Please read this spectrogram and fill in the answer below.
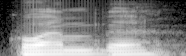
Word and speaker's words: Coimbatore: Okay, you got to spell it. C-O-I-M-P-A-P-A-B-A. Okay, and how do you say that again slowly? Coimbatore.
